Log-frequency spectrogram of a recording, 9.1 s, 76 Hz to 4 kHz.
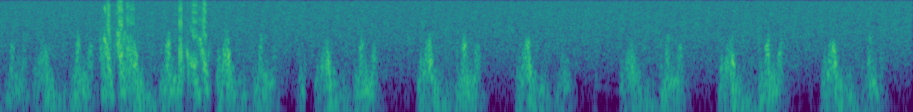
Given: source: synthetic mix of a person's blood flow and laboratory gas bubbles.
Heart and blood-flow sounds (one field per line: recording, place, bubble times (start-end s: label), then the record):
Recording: Doppler ultrasound of blood flow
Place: precordium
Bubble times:
1.01-1.40 s: bubbles
1.77-2.13 s: bubbles
From the record:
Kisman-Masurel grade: 213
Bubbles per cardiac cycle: several, 3 to 8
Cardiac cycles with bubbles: 1 to 10%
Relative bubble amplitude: loud (0.450 to 0.775)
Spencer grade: 1 (occasional bubble signal discernible with the cardiac motion signal, with majority of cardiac periods free of bubbles)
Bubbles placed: only in the low amplitude regions of the cardiac cycle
